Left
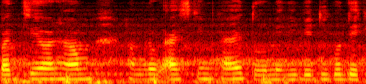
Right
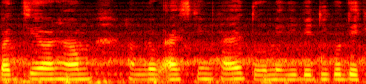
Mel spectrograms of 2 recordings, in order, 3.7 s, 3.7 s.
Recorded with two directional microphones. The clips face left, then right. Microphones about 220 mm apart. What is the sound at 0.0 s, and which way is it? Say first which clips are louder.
Speech: right 4 dB; 25° right (ahead or behind).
